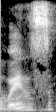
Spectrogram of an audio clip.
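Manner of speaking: "वेंस" as wenz, no d; first syllable. Shown as a demonstration. Teacher splits the word for learners, isolated "wenz". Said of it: "पहले आपको बोलना है".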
